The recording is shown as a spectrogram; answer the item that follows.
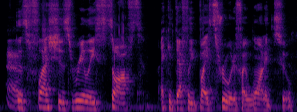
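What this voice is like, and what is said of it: Daffy Duck character voice. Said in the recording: “doing a different impression ... That's Daffy Duck.”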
